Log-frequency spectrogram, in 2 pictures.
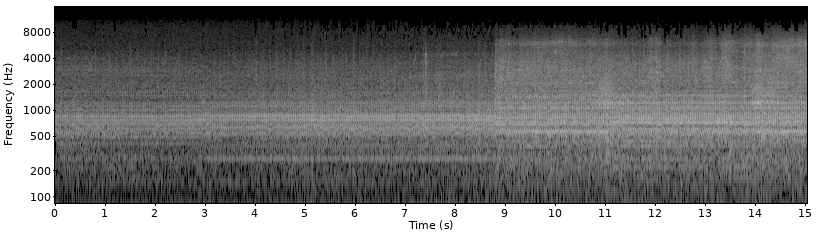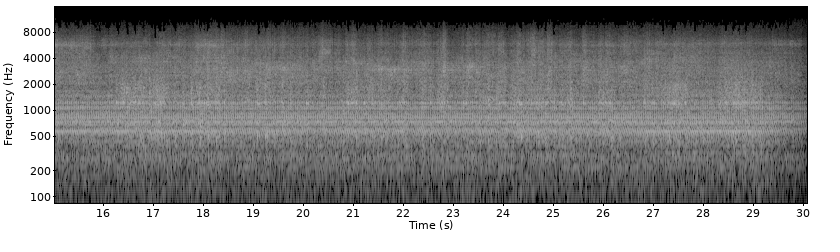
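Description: Belt-driven woodworking machinery running steadily with a hum of several held tones. About nine seconds in it gets louder and takes on a rougher, hissing edge, then it fades out at the end.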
